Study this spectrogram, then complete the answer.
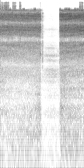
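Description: An airbrush spraying paint onto a fishing lure gives a steady, close hiss of air and paint, broken by one short pause before the spray resumes at full strength.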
